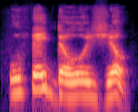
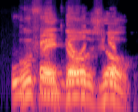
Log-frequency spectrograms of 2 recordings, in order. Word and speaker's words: Ufedoojo: Ufedoojo. Ufedoojo.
